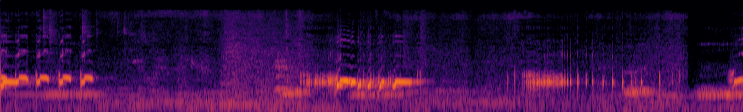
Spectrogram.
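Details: Local zebra dove, described as thick-voiced with a melodious rhythm and apt to rile other zebra doves, gives several short, separated bursts of soft, purring coo notes with quiet gaps between them.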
